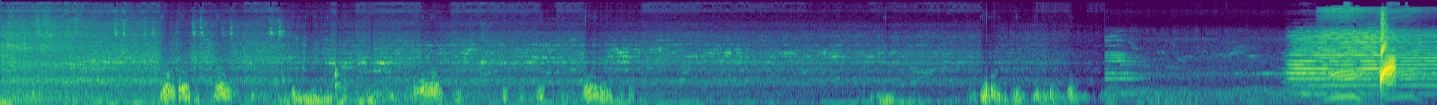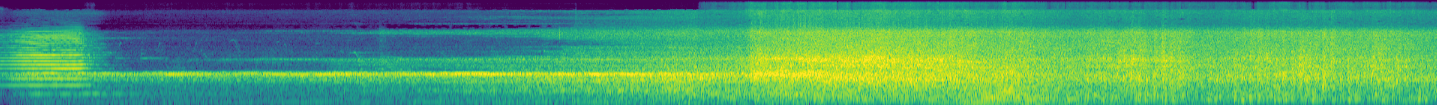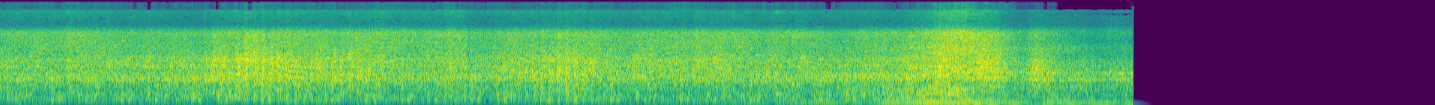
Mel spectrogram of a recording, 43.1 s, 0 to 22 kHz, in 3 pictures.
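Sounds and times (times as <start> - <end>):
train wheels on rails: 0.0 - 10.5, 16.3 - 40.1.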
